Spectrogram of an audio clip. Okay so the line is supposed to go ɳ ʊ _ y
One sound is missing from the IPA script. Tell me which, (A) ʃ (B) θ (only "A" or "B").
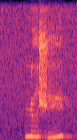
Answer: A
